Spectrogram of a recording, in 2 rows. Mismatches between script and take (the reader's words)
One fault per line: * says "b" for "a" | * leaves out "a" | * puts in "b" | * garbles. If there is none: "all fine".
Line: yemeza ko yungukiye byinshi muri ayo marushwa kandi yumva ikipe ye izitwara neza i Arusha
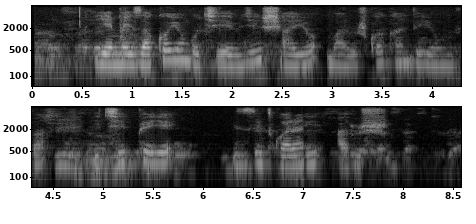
* leaves out "muri"
* leaves out "neza"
